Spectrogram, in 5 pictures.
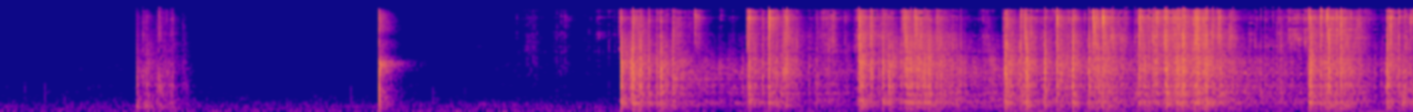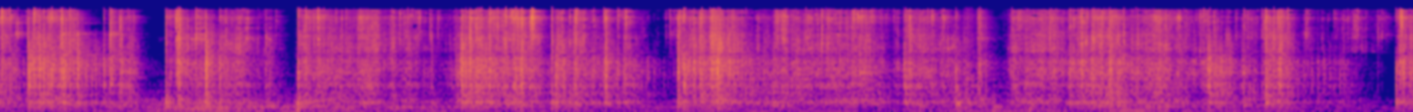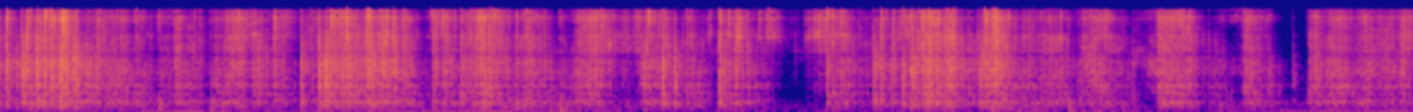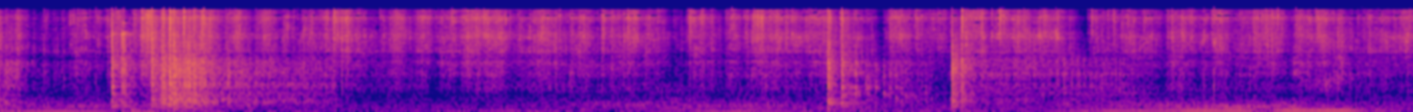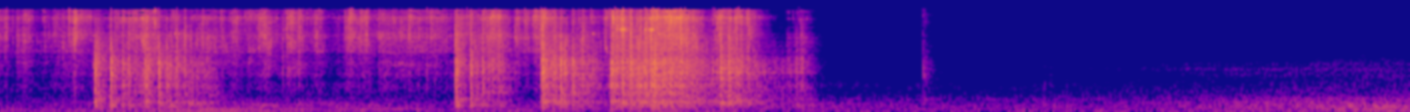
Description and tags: raw recording of goofing around with pins on a wooden desk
